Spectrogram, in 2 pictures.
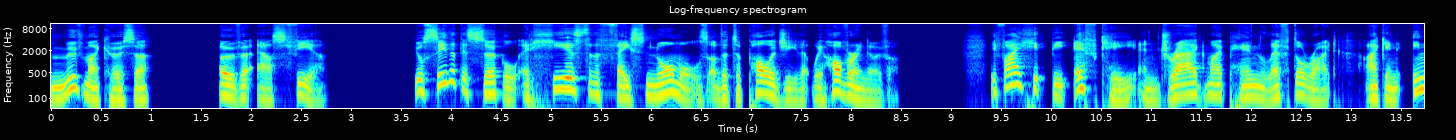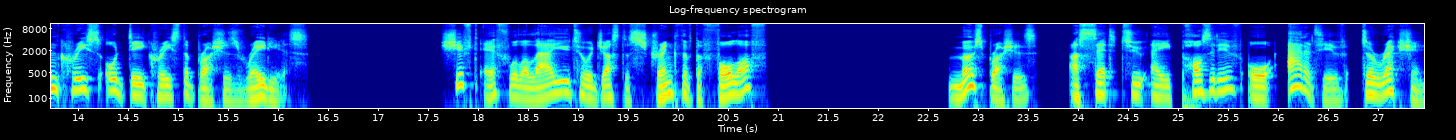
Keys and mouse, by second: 9.0 f, 15.7 click, 18.2 shift+f, 21.4 click, 21.9 click, 23.0 click.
